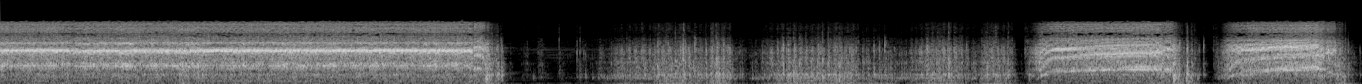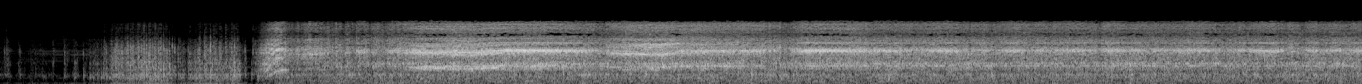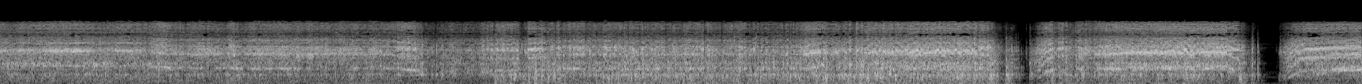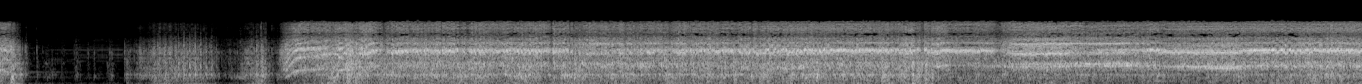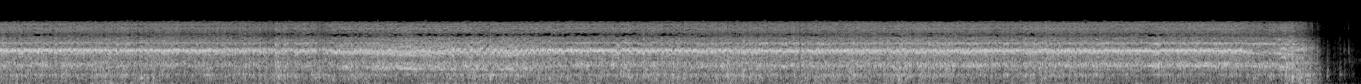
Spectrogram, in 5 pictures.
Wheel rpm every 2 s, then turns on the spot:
230, 230, 90, 20, 20, 120, 80, 20, 180, 220, 230, 230, 230, 230, 210, 180, 180, 210, 150, 160, 60, 40, 220, 230, 230, 230, 220, 230, 230, 210, 230, 230, 230, 160.
4-8 12-14 40-42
